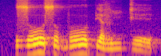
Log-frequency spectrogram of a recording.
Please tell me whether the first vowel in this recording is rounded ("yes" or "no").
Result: yes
